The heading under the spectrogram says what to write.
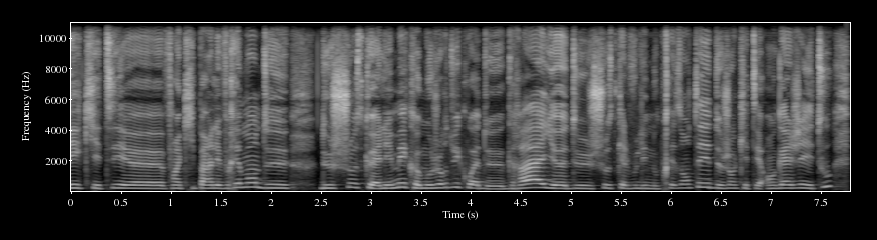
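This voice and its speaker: A woman's fairly high, dark and mellow voice at a fairly quick pace with fairly even intonation, in a very clean recording with a silent background. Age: 30s. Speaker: entrepreneur. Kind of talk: podcast interview. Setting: studio with cameras. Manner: casual, lots of fillers.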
